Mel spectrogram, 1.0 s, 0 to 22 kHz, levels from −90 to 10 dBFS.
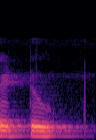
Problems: constant background noise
